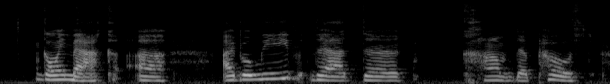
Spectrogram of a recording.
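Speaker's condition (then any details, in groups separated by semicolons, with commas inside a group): Quadriplegic cerebral palsy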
